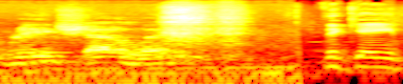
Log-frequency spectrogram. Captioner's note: laughs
